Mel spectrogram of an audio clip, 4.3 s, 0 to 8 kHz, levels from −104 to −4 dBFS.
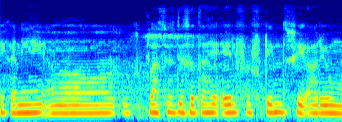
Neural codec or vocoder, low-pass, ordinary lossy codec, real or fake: codec, 16 kHz, 16 kbps, FunCodec, trained on LibriTTS, 50 frames a second; 7.2 kHz; none; fake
